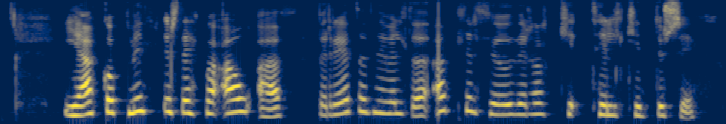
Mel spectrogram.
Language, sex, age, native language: Icelandic, female, 30-39, Icelandic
